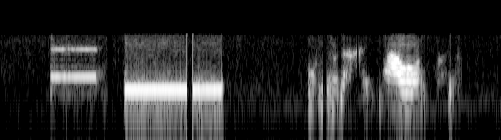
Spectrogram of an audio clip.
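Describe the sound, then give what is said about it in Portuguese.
Telephone tones on a voicemail line signal the start of message recording: a short tone, then a longer, lower tone broken by a sharp click. Voices follow after a pause. “Grave seu recado. Você só será tarifado após o sinal.”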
